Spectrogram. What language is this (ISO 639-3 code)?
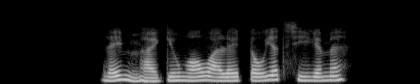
yue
